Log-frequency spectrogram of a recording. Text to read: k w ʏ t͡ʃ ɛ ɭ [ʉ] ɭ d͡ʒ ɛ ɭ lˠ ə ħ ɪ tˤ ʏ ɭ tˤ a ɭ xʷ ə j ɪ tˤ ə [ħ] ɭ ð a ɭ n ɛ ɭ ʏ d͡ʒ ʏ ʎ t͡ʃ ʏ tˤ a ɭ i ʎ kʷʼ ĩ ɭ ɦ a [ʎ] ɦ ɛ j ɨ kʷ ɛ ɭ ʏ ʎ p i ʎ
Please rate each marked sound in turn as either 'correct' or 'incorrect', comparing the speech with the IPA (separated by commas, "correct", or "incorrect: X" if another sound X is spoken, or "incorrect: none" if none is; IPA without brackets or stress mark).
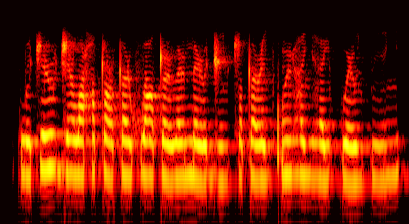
correct, incorrect: none, correct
